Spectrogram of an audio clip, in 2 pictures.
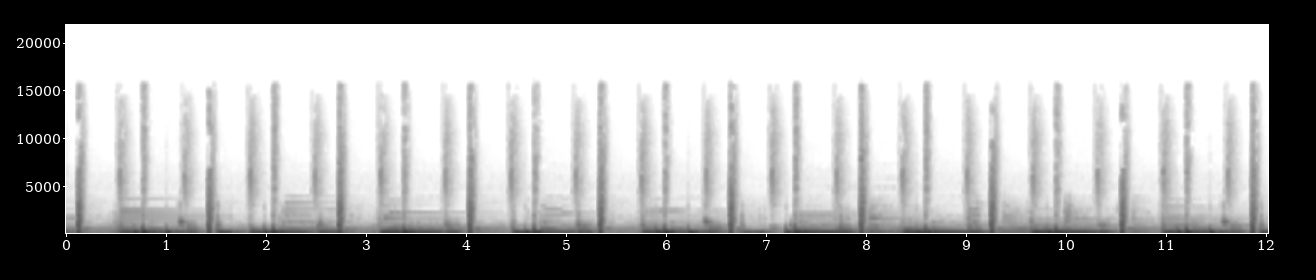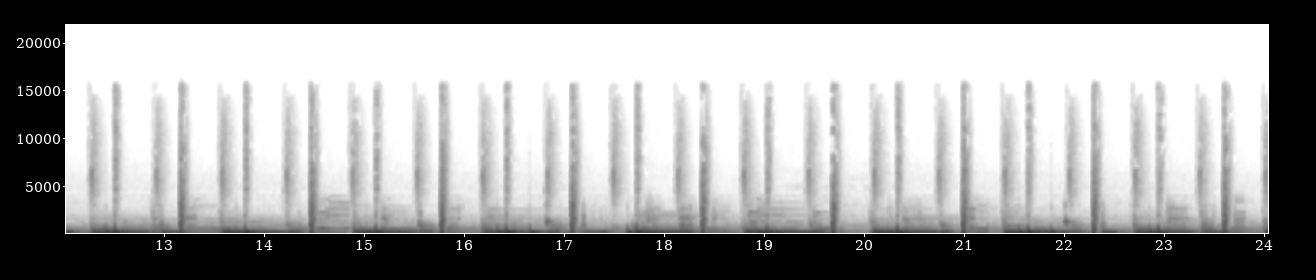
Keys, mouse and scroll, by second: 4.7 Delete, 7.6 shift+click, 11.4 click, 13.2 m, 14.3 click, 16.5 Escape, 18.4 shift+click, 19.0-20.0 scroll up 1, 20.0 click.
